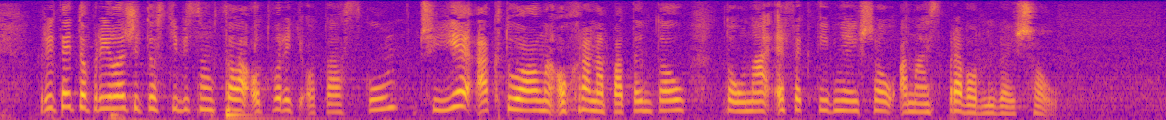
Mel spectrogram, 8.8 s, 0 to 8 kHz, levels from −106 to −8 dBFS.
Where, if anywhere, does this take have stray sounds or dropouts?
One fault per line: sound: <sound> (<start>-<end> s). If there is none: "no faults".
no faults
